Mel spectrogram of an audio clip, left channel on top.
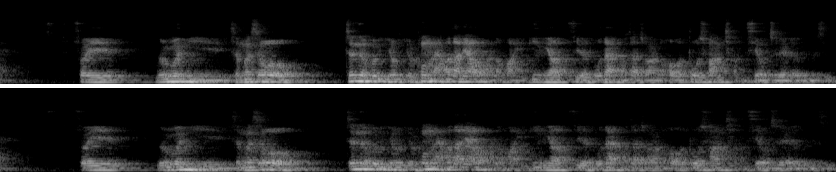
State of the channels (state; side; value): normal; both; correlation 0.49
